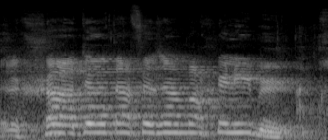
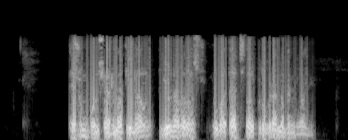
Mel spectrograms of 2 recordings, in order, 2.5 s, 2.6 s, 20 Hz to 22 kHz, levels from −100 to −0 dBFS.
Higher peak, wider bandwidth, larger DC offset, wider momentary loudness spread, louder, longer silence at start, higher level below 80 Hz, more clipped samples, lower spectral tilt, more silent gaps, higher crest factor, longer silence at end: second, -22 dBFS vs -2 dBFS; first, 13 kHz vs 8 kHz; neither; second, 4 LU vs 7 LU; second, -37 LUFS vs -18 LUFS; second, 0 s vs 0.55 s; second, -64 dBFS vs -38 dBFS; neither; about the same, -6.5 dB/octave vs -6 dB/octave; neither; about the same, 14 dB vs 16 dB; second, 0 s vs 0.25 s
